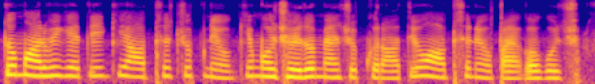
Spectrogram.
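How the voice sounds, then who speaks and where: A woman's voice: a little high, brisk, dull audio. A woman narrating a love story casually, with many fillers and restarts. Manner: loose, filler-heavy retelling.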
